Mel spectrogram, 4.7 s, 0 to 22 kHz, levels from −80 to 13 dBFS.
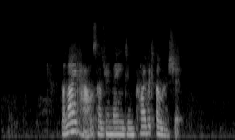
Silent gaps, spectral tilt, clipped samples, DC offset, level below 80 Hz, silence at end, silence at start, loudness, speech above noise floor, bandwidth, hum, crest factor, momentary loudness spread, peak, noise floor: none; -7.5 dB/octave; under 0.1%; under 0.1%; -70 dBFS; 1.1 s; 1.25 s; -27 LUFS; 37 dB; 7.4 kHz; none; 20 dB; 13 LU; -8 dBFS; -63 dBFS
